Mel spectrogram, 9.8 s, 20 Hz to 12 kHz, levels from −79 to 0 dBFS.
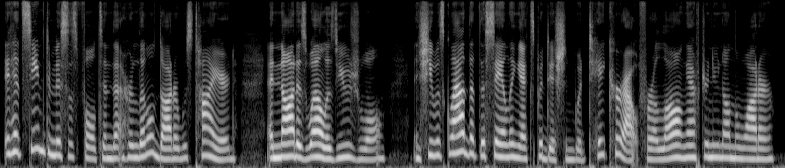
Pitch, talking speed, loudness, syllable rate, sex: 240 Hz, 225 wpm, -18 LUFS, 5.6 syllables/s, female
